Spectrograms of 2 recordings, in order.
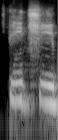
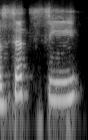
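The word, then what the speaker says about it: tsetse: Pwede man siya setsi, chichi, or setsi, or tetsi. Diba? Pili as mo ganahan magbasa. Silent S, silent T ang sinugdanan, or diwalay silent, kapag na-American English nga, chichi. Kaya pwede man na setsi, pwede sa tetsi.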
